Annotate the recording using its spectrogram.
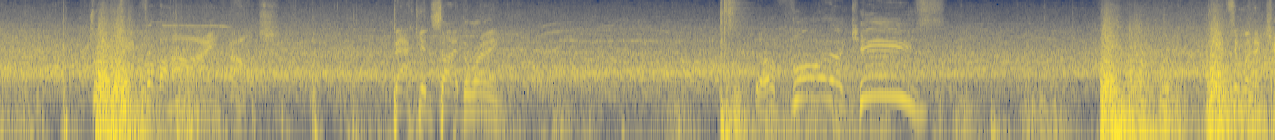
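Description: Bodies slam heavily onto a mat with loud thuds.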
